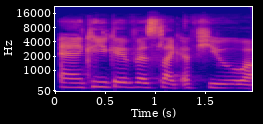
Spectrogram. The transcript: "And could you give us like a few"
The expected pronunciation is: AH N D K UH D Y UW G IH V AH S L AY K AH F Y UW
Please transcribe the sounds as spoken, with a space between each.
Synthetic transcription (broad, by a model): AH N K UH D Y UW G IH V AH S L AY K AH F Y UW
